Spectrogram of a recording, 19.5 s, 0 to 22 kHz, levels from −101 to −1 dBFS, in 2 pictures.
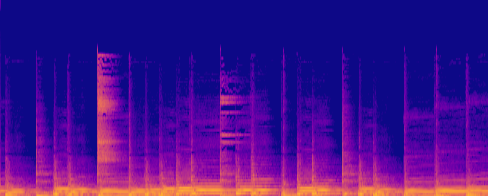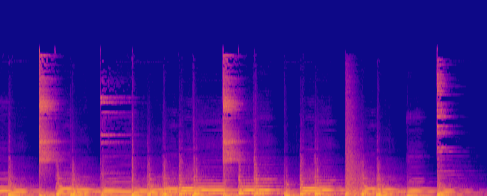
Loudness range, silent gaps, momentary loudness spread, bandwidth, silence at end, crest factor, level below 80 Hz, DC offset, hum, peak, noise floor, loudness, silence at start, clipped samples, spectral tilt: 3 LU; none; 9 LU; 16 kHz; 0.25 s; 14 dB; -48 dBFS; under 0.1%; none; -10 dBFS; -48 dBFS; -26 LUFS; 0 s; under 0.1%; -6.5 dB/octave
